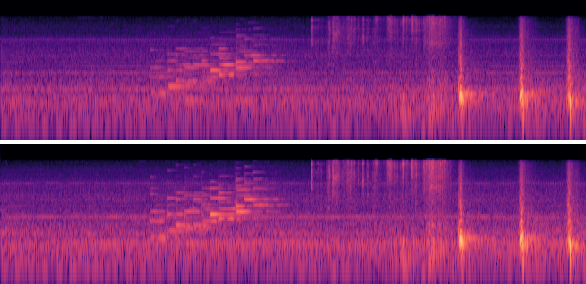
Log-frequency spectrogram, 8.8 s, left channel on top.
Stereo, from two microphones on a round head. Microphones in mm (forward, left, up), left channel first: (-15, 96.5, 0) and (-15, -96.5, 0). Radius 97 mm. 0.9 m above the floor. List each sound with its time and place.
2.2 s a ringtone: 75° right (ahead or behind), 2 m
4.7 s crumpling: 40° right (ahead or behind), 1.2 m
6.9 s a whoosh: centre (ahead or behind), 0.5 m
